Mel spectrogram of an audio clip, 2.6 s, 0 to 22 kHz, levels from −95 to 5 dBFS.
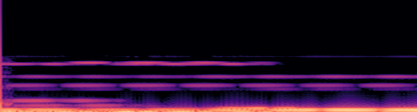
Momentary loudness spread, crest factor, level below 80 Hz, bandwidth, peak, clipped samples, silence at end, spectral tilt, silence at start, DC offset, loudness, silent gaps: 14 LU; 8 dB; -18 dBFS; 2.3 kHz; -4 dBFS; under 0.1%; 0 s; -14.5 dB/octave; 0 s; under 0.1%; -16 LUFS; none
